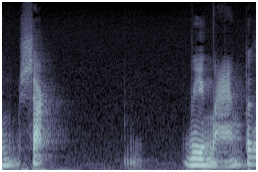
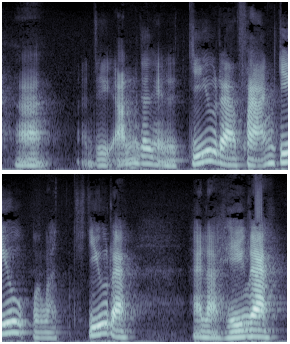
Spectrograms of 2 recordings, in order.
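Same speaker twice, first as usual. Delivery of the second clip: usual speaking voice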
